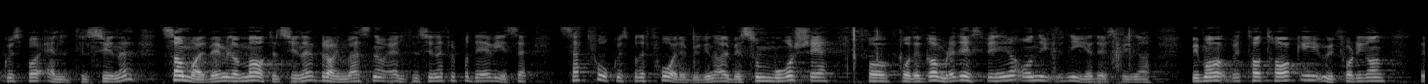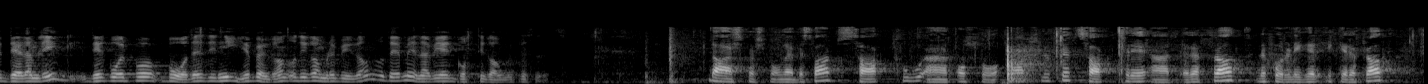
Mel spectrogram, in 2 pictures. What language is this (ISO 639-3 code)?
nob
